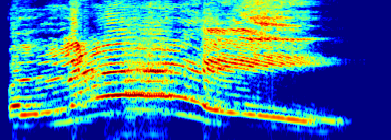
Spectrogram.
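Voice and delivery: high, loud, theatrical shout; shouted exclamation. Acted. Vlogger hyping herself up for viewers, loud high shout. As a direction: belt it out like a diva.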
